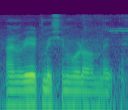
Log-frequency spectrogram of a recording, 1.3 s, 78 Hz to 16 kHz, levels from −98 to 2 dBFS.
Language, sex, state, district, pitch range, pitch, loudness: Telugu, male, Telangana, Nalgonda, 100-105 Hz, 100 Hz, -27 LUFS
